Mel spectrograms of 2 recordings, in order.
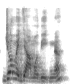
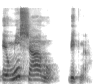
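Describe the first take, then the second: First: "Eu me chamo Digna" said in Spanish as "yo me llamo Digna", with a Spanish y and ll; Spanish pronunciation. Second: Said in the usual way. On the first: Shown as a demonstration. Teacher showing how Spanish speakers say it. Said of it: "Como nós dizemos em espanhol". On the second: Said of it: "eles dizem".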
